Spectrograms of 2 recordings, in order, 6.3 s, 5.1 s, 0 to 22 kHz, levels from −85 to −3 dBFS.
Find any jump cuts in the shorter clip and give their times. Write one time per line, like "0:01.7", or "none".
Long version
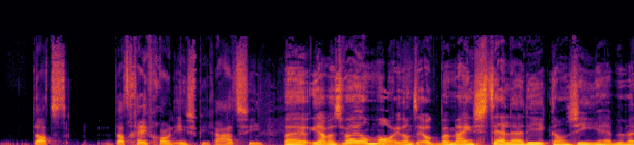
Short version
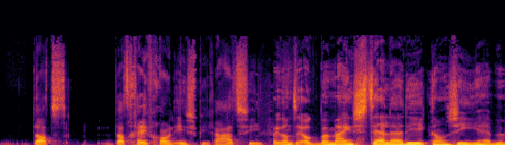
0:02.7

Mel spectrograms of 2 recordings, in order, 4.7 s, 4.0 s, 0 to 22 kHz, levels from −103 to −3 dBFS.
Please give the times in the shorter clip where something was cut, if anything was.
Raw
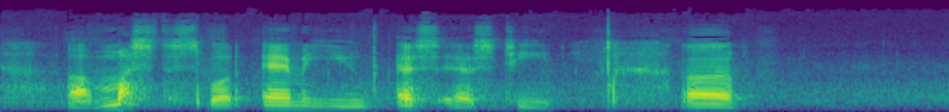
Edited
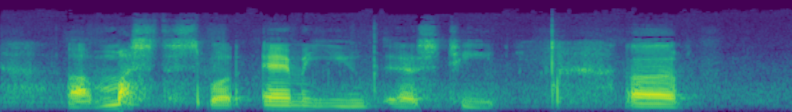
0:01.9

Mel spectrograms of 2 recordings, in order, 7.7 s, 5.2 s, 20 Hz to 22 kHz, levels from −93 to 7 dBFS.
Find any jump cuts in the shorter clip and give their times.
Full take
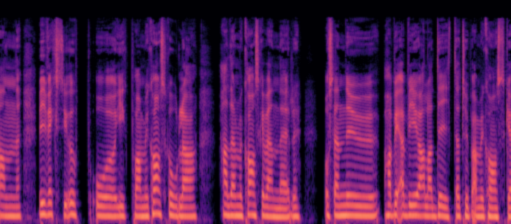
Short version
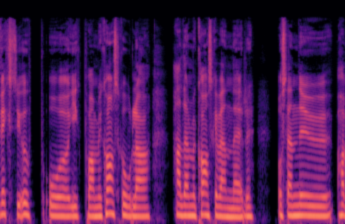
none

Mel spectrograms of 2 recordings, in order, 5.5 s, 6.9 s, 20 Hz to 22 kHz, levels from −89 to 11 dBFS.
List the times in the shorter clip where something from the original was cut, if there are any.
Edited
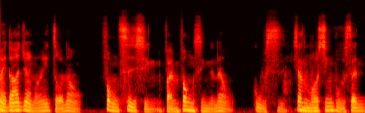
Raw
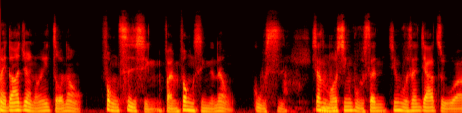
0:04.3

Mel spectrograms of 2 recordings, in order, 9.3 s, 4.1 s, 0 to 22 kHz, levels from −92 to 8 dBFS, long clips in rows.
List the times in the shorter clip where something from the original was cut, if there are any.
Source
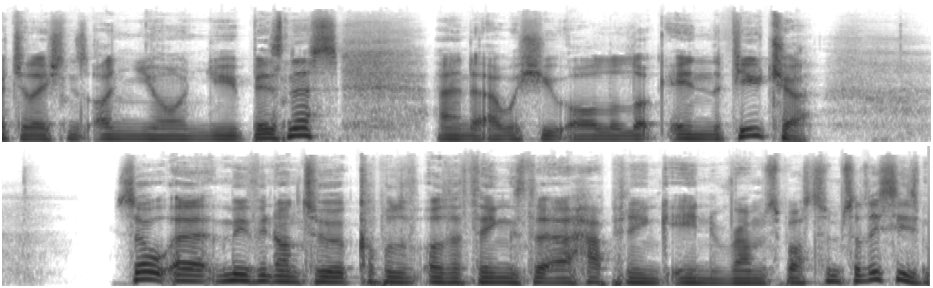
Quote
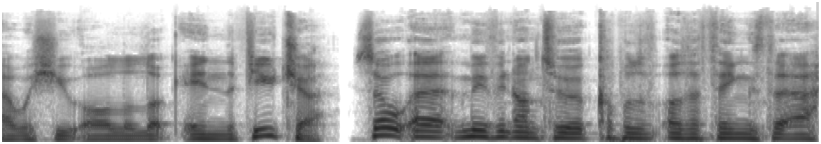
0:01.7

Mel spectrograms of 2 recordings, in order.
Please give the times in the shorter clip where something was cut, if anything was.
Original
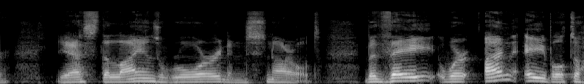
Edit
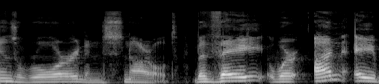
0:01.9

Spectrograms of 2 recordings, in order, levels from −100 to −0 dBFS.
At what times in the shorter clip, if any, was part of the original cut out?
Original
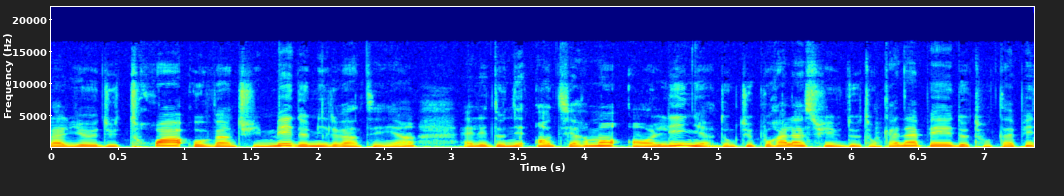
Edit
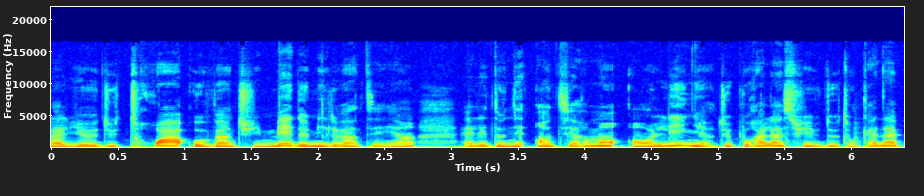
0:05.0

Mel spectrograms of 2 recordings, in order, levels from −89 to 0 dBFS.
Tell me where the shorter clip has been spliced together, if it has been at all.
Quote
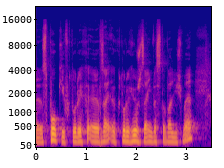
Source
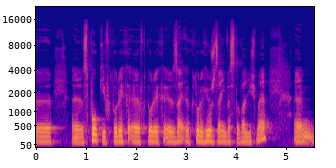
0:01.3

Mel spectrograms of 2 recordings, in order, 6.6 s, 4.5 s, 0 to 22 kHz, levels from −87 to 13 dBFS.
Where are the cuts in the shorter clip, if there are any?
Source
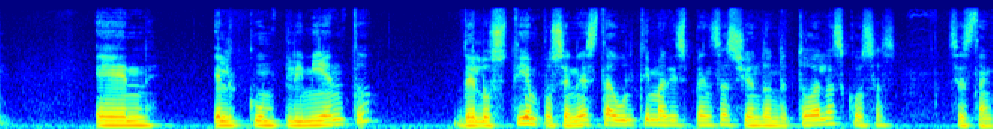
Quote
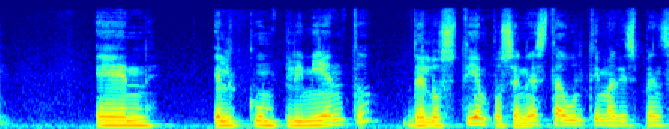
0:02.6

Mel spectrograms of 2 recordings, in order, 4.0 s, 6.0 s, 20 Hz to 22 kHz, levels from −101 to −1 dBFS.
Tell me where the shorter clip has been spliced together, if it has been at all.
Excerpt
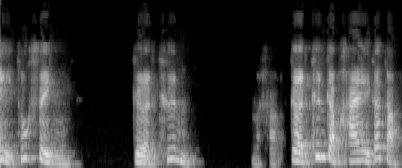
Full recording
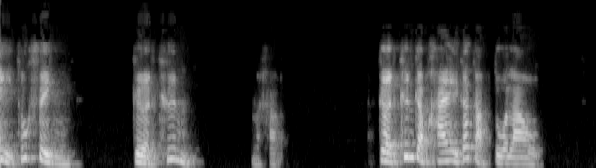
0:02.8

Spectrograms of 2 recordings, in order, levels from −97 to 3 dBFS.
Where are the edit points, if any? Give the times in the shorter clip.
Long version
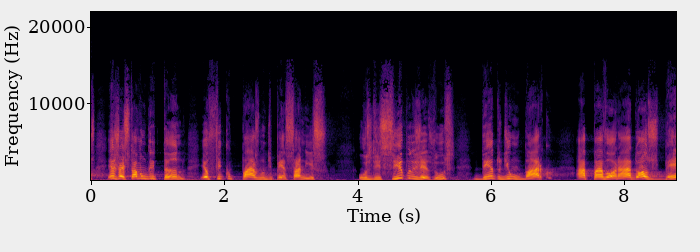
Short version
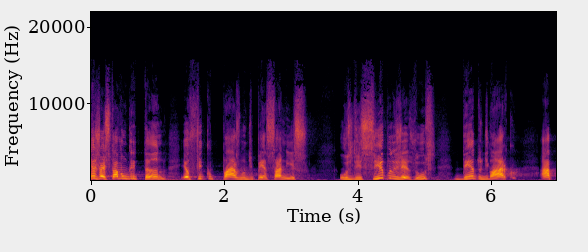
0:05.9

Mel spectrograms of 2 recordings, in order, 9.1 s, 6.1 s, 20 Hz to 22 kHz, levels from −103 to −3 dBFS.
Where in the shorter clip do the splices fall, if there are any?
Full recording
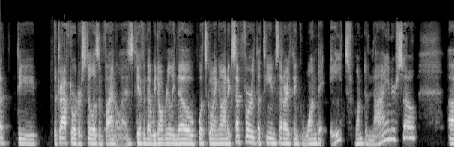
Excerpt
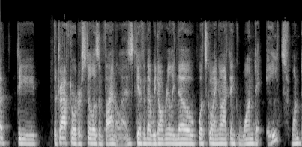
0:04.5

